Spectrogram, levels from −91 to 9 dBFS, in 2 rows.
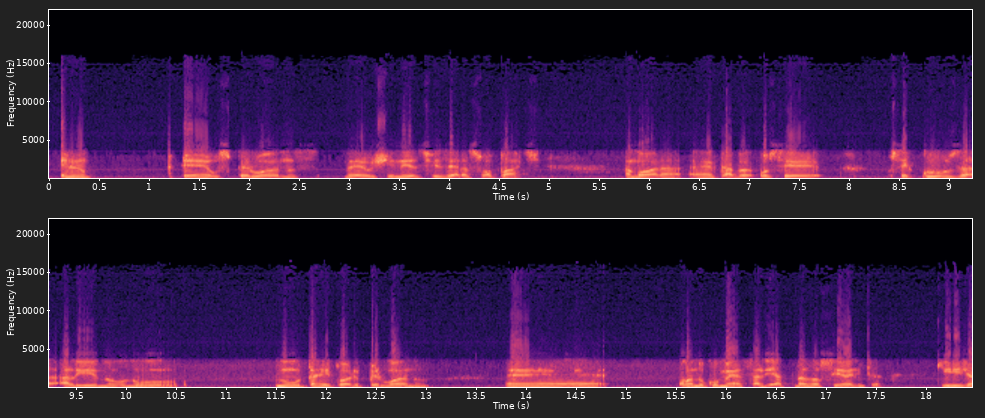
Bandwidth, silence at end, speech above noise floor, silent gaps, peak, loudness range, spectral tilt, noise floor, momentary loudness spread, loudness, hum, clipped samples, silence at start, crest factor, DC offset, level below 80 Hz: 15 kHz; 0 s; 27 dB; none; -2 dBFS; 2 LU; -5.5 dB/octave; -42 dBFS; 14 LU; -15 LUFS; none; under 0.1%; 0.1 s; 14 dB; under 0.1%; -46 dBFS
